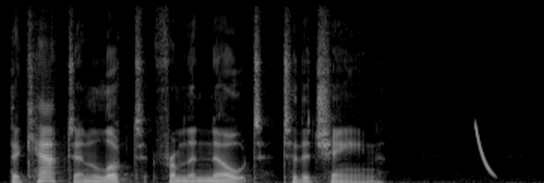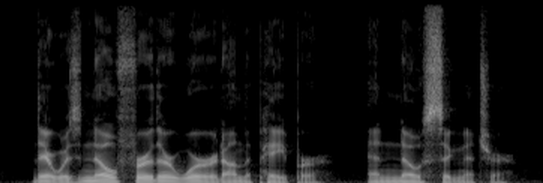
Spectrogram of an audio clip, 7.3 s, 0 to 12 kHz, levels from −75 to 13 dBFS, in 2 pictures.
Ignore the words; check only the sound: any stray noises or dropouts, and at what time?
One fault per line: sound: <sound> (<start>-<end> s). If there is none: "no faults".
sound: chirp (3.2-3.3 s)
